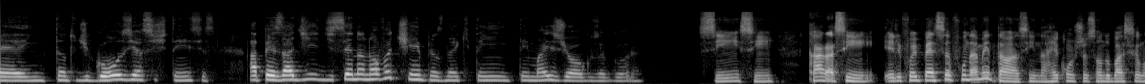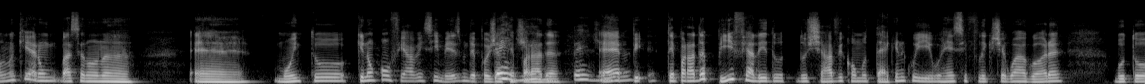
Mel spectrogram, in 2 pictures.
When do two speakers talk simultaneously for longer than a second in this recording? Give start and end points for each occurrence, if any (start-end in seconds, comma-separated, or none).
16.4-17.8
